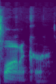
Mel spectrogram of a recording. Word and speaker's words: Slonaker: you were asking uh about my surname it's saloner Salon I'm sorry I'm sorry I was trying to put the wrong whatever pronunciation saloner okay go ahead but um I no it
